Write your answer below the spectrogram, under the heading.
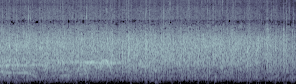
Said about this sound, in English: If you knew how crazy some Christians are, you'd be clapping better than that for the security team.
